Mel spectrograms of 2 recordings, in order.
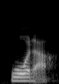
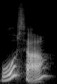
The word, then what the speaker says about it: water: Have you ever noticed how some Aussies might pronounce the t sound as more of a really soft duh? Think of water. Probably the most common one, bottle of water. You might hear bottle of water, but more commonly is bottle of water.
